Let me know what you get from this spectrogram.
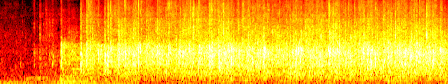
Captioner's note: audience applauds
